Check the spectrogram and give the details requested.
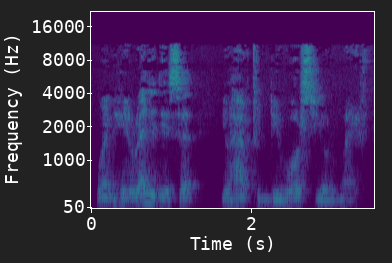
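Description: A middle-aged Persian man, a native Farsi speaker, talking as a guest pastor in plain, slightly broken English. His tone is earnest and his voice sits at an ordinary middle pitch. The room around him sounds echoey. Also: a little slow, darkish tone. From Iran. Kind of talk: telling his testimony in conversation.

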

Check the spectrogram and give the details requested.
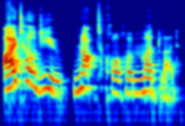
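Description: A woman's voice: fairly low pitch, moderate pace, darkish tone, husky. Blunt, determined teenage boy read by a woman. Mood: angry. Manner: blunt, insistent.

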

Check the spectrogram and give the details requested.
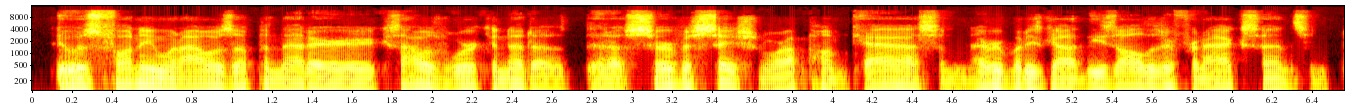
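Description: A middle-aged man chatting on a podcast as the guest, rambling and drawn out, with a slow, slurring way of talking. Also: on the low side, darkish tone, no room sound. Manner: rambling and drawn out, told he slurs. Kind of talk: casual podcast chat.

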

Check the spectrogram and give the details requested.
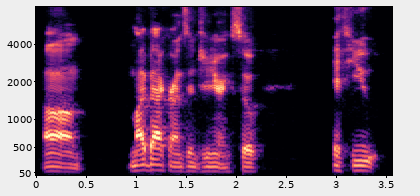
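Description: This man speaks from the bottom of his range in a deep, flat, monotone way. He is blunt and dry, laying out his view plainly on a live talk show. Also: measured pace. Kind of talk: casual live show discussion.

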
